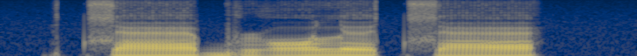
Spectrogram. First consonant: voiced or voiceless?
voiceless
